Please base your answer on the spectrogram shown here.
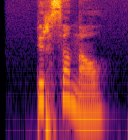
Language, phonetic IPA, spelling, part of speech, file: Russian, [pʲɪrsɐˈnaɫ], персонал, noun, Ru-персонал.ogg
- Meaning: staff, personnel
